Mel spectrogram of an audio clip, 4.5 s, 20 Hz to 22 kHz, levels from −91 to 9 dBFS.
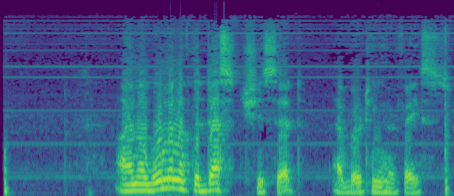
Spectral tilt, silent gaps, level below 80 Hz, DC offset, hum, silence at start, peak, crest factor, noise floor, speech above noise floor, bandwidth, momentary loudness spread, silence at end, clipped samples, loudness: -5.5 dB/octave; none; -40 dBFS; under 0.1%; none; 0.05 s; 0 dBFS; 10 dB; -40 dBFS; 31 dB; 15.5 kHz; 11 LU; 0.05 s; under 0.1%; -9 LUFS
